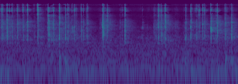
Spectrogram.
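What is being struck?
Mechanical keyboard with plastic keycaps.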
